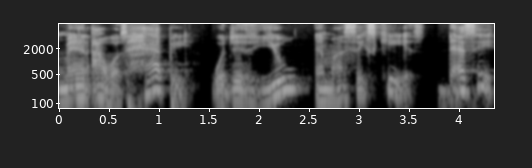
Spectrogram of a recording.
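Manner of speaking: quavering, trembling voice with swooping pitch. Retelling a husband's words from a YouTube show: imitating a trembling voice. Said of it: "you hear the trembling in his voice".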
